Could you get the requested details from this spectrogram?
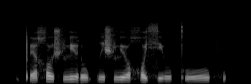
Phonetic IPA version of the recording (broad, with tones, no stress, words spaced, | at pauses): pʼe˩χu˥˩ʃ lʲɨ˥˩ ɾu˧pi˧ʃlʲu˧χu˧sʲ uː˩kʼuː˩˥f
